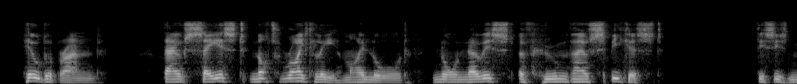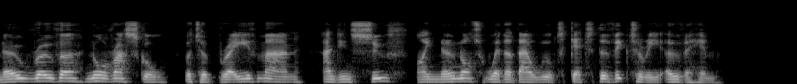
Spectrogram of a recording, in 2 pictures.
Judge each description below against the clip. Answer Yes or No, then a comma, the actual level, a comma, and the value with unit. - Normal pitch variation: Yes, average, 3.4 semitones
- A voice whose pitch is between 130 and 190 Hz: No, low, 120 Hz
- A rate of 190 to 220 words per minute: No, average, 140 wpm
